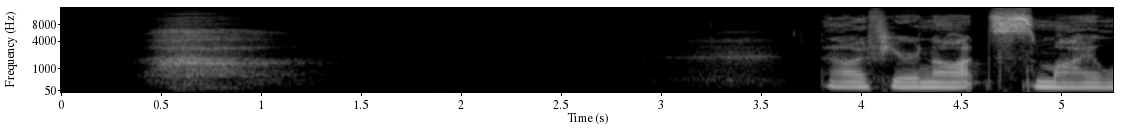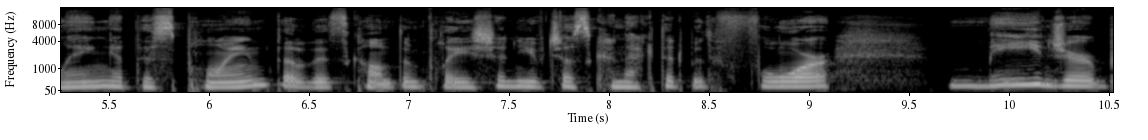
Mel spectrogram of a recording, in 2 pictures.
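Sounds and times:
deep breath in and out: 0.4s - 1.6s, 2.2s - 3.7s, 9.2s - 9.6s
fainter soft breath: 0.4s - 1.6s, 2.3s - 3.7s
speech: 3.8s - 10.5s.

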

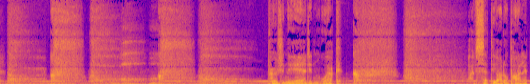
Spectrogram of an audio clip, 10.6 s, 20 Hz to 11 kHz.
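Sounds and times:
voice imitating a captain in a spacesuit panting for breath: 0.0s - 5.2s, 7.1s - 9.4s
speech: 5.5s - 6.8s, 9.5s - 10.6s.

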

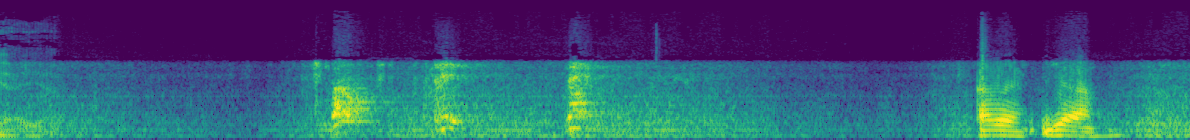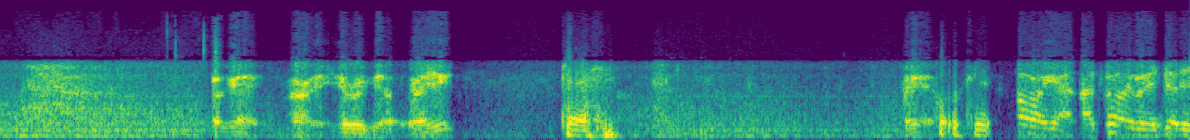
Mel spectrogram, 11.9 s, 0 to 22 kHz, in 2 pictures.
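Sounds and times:
low hum: 0.0s - 11.8s
dog barking: 1.6s - 3.1s
speech: 4.9s - 5.8s, 7.6s - 9.2s, 10.8s - 11.8s.

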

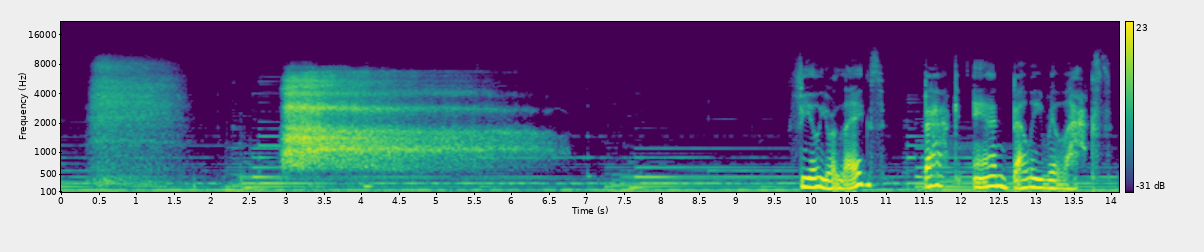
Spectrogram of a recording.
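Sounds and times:
soft steady music: 0.0s - 14.1s
deep breath drawn in sharply through the nose: 0.4s - 2.0s, 2.9s - 7.0s
forceful hissing exhale in a relaxation breathing exercise: 0.4s - 2.0s, 3.0s - 6.8s
speech: 9.9s - 13.9s.

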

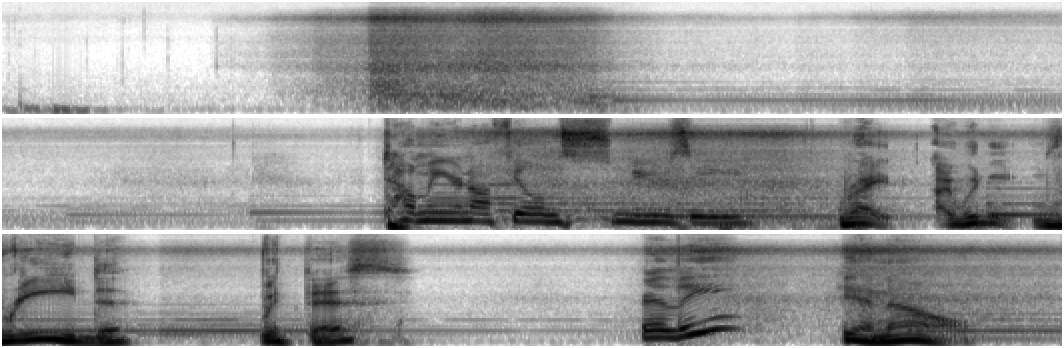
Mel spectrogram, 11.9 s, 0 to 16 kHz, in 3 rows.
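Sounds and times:
ocean surf wave washing: 1.1s - 2.4s, 5.5s - 7.5s, 10.4s - 11.9s
speech: 5.5s - 9.5s, 10.4s - 11.7s.

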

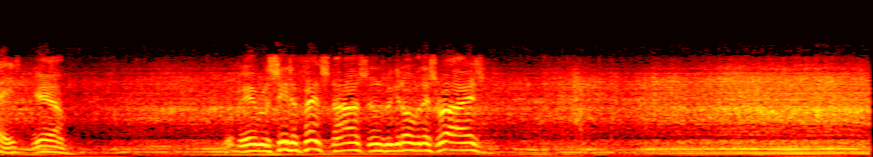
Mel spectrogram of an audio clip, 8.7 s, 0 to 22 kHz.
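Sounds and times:
speech: 0.0s - 0.9s, 2.3s - 5.0s
car engine humming while driving: 0.0s - 8.7s.

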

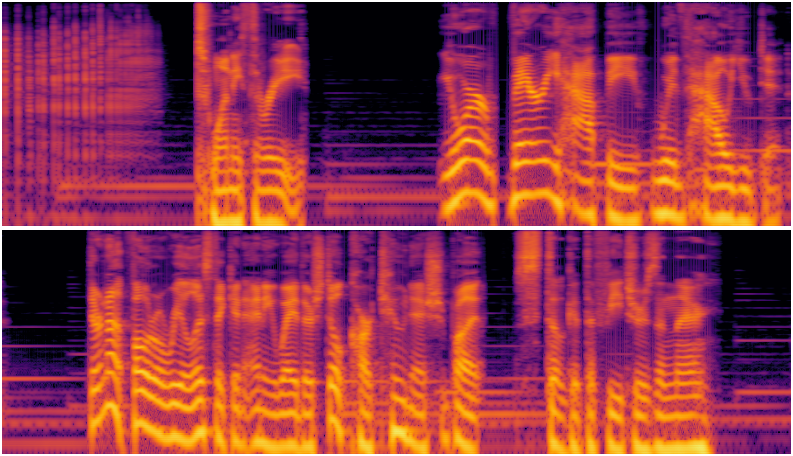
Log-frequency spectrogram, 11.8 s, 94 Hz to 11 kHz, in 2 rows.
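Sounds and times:
dice clattering across a hard tabletop: 0.0s - 1.2s
speech: 1.6s - 2.4s, 3.3s - 6.0s, 6.6s - 11.3s.

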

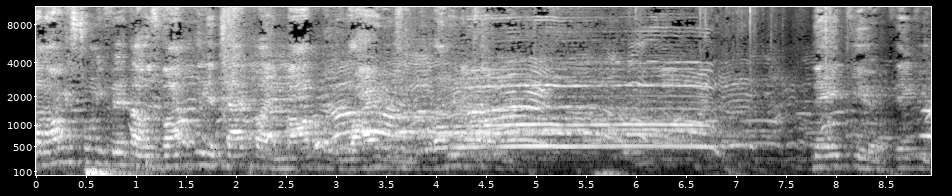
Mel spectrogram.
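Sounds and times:
speech: 0.2s - 4.8s, 7.8s - 8.9s
crowd of students screaming inside a venue: 0.9s - 7.3s.

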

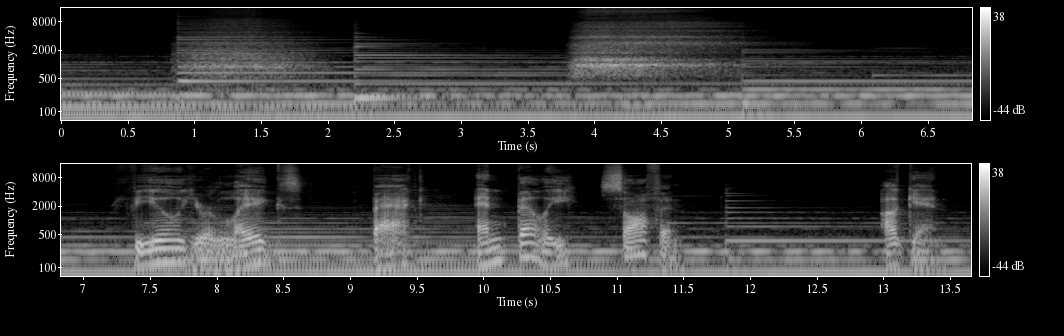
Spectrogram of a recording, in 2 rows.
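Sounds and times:
steady soft musical drone: 0.0s - 13.6s
deep breath in and out during a guided breathing exercise: 0.8s - 2.4s, 3.7s - 6.4s
speech: 7.4s - 11.5s, 13.0s - 13.5s.

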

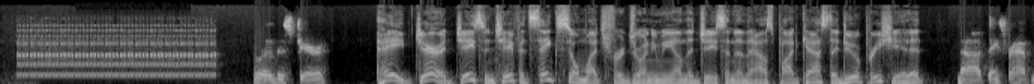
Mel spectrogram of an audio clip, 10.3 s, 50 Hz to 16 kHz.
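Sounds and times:
telephone ringing with electronic ring tone as a call is placed: 0.1s - 2.2s
speech: 2.6s - 10.3s.

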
